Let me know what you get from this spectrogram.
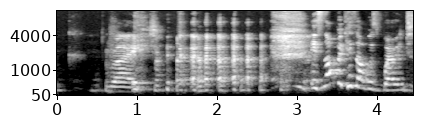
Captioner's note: laughs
